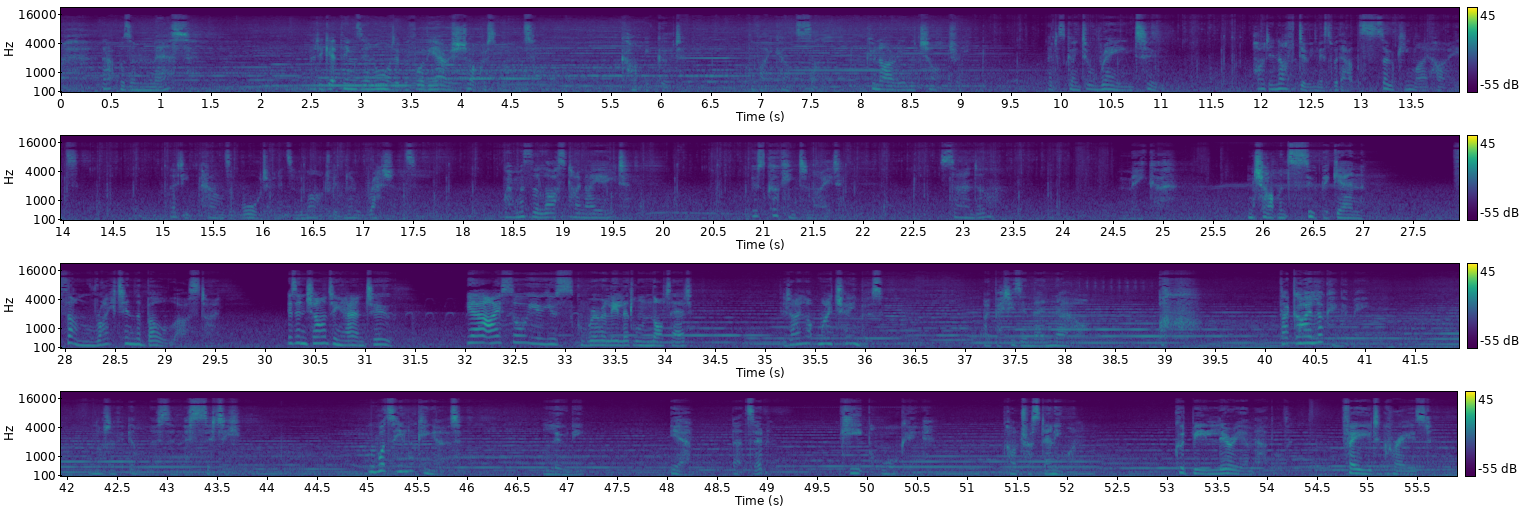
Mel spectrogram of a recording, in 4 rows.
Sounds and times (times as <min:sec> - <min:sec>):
Speech: 0:00.0 - 0:01.4, 0:09.9 - 0:11.1, 0:11.9 - 0:14.2, 0:15.0 - 0:17.6, 0:18.4 - 0:19.8, 0:20.9 - 0:21.8, 0:22.8 - 0:23.4, 0:25.8 - 0:27.1, 0:27.9 - 0:29.6, 0:30.2 - 0:31.4, 0:32.0 - 0:34.3, 0:37.1 - 0:38.3, 0:46.7 - 0:47.2, 0:48.0 - 0:49.1, 0:49.7 - 0:50.7, 0:51.4 - 0:52.2, 0:53.1 - 0:54.1, 0:54.8 - 0:55.6
Music: 0:00.0 - 0:26.7, 0:31.0 - 0:55.9.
